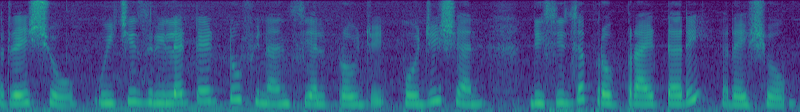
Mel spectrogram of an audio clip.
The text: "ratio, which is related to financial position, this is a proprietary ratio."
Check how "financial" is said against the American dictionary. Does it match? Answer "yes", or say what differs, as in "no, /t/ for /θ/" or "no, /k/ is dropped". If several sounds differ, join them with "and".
no, /s/ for /ʃ/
